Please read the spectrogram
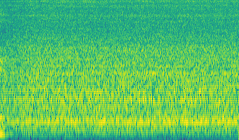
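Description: Steady mechanical hum with a faint even tone running through it, like a fan or a machine's electrics idling, with no clicks or changes.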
